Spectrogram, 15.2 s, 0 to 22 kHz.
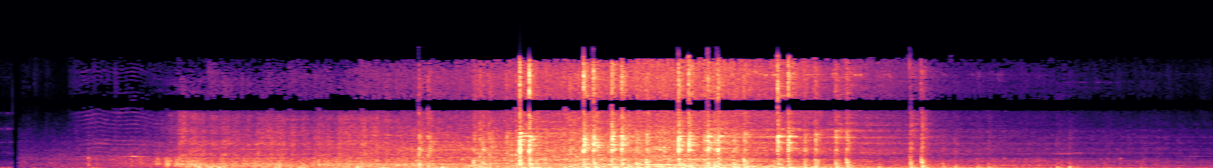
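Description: A JR 115-series electric multiple unit passing close by on the track: the rolling noise builds over the first couple of seconds, is loudest in the middle with a run of clickety-clack as the wheels cross rail joints, then fades as the train draws away.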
